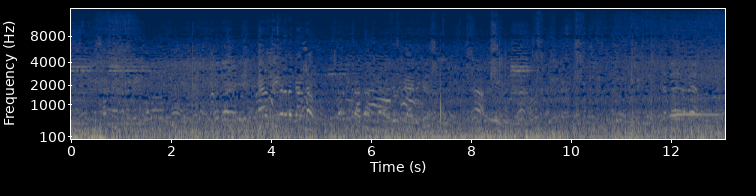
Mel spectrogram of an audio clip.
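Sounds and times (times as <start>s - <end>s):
men talking and calling out: 0.4s - 13.0s.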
